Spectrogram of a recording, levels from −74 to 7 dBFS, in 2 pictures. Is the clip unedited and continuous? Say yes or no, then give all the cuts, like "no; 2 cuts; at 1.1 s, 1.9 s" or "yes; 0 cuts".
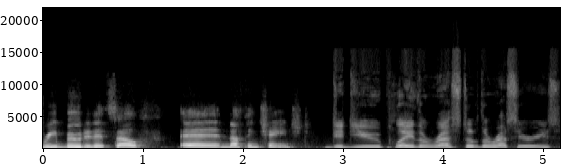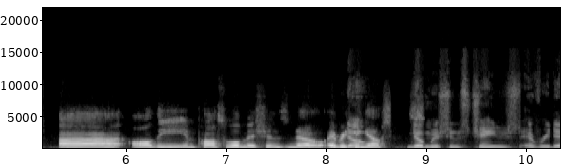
no; 4 cuts; at 2.7 s, 4.6 s, 5.2 s, 9.0 s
